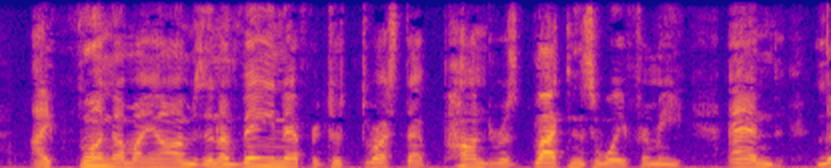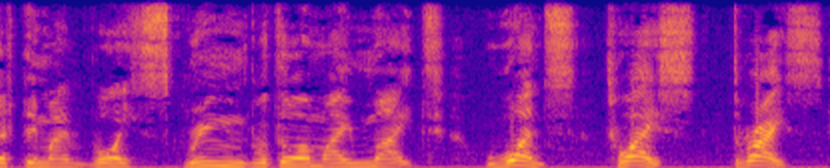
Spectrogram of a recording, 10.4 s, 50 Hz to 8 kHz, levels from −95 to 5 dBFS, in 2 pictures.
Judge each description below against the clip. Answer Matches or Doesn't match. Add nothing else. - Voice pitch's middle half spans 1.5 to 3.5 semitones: Doesn't match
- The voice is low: Doesn't match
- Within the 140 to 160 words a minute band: Doesn't match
